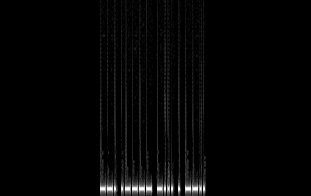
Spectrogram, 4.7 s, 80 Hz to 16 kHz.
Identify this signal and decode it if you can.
Morse code, heard as a keyed tone, about 46 wpm, 700 Hz. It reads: G1BEZ
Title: DXCC-100 Call Signs - 5 Characters - Repeated 2x - 45wpm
